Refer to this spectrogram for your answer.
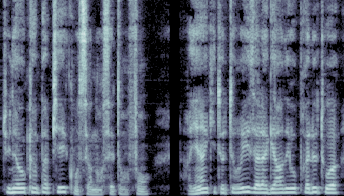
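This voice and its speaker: A brutish showman who bullies and blusters, as a man reading the book puts him on. His husky, mellow voice sits a little above the reader's own, and he speaks in a threatening way. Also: on the high side, normal speed, pitched above the performer's own voice, lightly acted. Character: brutish male showman, menacing bully.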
